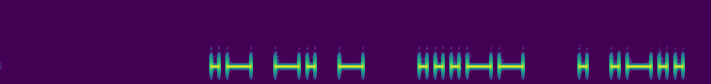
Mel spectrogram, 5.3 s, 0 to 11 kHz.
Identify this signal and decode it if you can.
Morse code, heard as a keyed tone, about 20 wpm, 700 Hz. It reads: ANT 3 EL
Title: Speed-Racing Common QSO Phrases - 17wpm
